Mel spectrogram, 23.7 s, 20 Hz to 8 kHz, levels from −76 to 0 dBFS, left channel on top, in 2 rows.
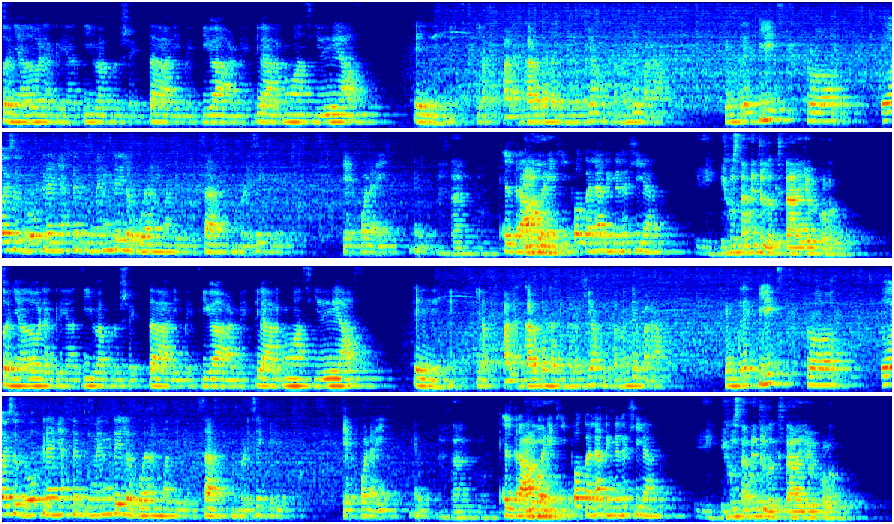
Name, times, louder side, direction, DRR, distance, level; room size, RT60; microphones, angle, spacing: voice 1, 0.0-4.8 5.5-6.1 6.3-8.8 9.6-10.4 10.7-11.2 11.7-15.7 16.4-17.0 17.3-17.6 18.5-20.6, right 2 dB, 30° right, 3 dB, 0.3 m, -21 dB
Applause, 5.3-18.5, left 1 dB, 75° left, 1.4 m, -40 dB
voice 2, 17.6-18.3 18.8-19.2 21.1-22.9, equal, 55° left, -2 dB, 1.2 m, -21 dB
3.6 x 2.9 x 2.4 m, 0.86 s
head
